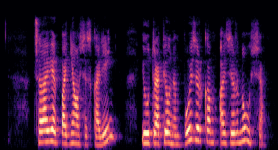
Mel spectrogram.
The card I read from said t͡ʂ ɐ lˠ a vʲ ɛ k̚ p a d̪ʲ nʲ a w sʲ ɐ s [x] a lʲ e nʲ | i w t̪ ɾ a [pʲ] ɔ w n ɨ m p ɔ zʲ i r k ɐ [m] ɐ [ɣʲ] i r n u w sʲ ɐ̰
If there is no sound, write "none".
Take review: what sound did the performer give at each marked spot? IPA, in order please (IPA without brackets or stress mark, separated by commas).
k, pʲ, m, zʲ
